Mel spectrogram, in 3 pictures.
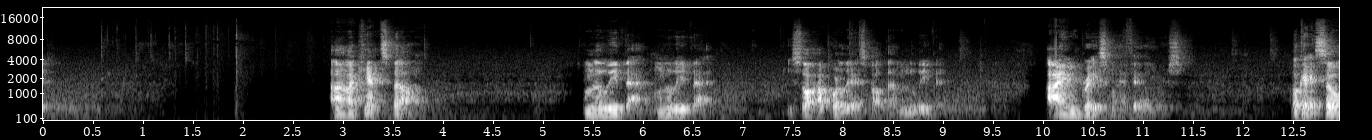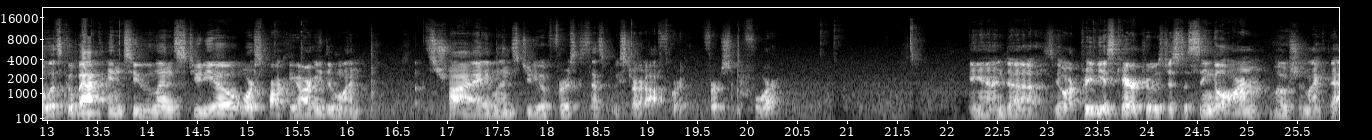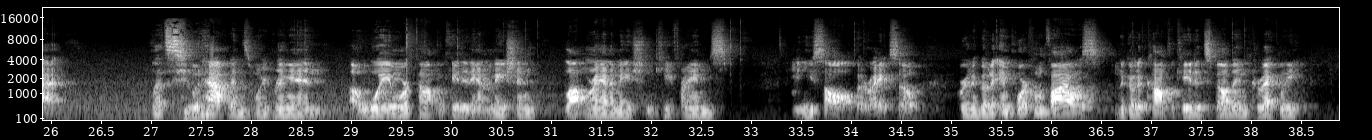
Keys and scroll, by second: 0.0-2.2 typing, 29.4 ctrl+i.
